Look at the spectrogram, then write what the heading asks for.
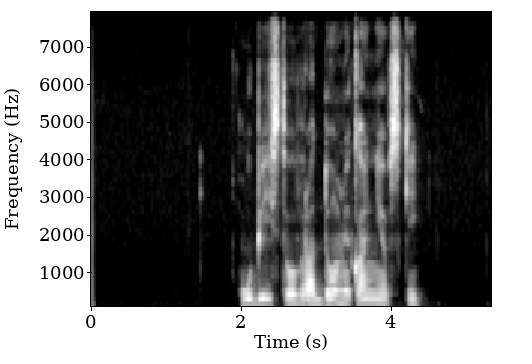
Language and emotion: Russian, neutral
